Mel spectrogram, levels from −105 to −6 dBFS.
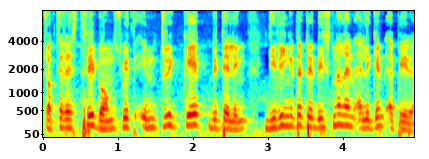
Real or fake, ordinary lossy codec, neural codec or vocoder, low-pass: real; none; none; none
